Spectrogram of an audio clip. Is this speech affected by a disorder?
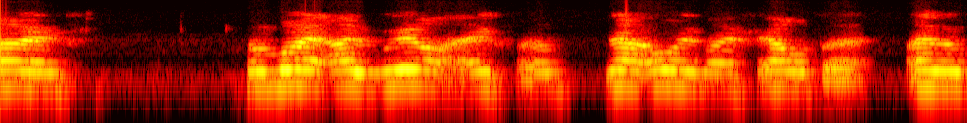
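Yes: speech impairment after birth surgery.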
